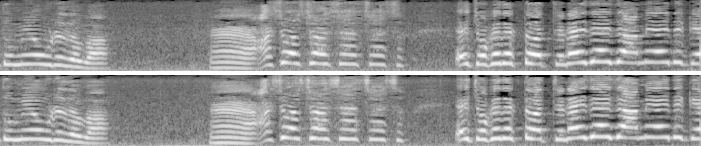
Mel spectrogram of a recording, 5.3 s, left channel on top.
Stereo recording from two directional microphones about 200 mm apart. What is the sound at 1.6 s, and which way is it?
A woman's voice, 25° right (ahead or behind).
